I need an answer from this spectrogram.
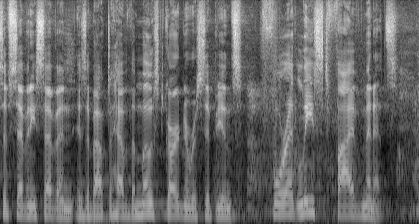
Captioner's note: laugh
